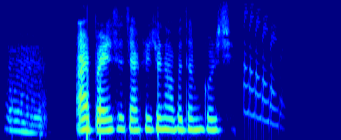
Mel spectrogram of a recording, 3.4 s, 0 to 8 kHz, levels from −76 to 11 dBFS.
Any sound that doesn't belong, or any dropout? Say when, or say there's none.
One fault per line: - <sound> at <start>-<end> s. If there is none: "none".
- chirp at 2.4-2.9 s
